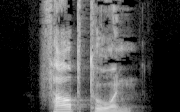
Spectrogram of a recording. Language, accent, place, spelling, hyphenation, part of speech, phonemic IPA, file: German, Germany, Berlin, Farbton, Farb‧ton, noun, /ˈfaʁpˌtoːn/, De-Farbton.ogg
- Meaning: shade (variety of color)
